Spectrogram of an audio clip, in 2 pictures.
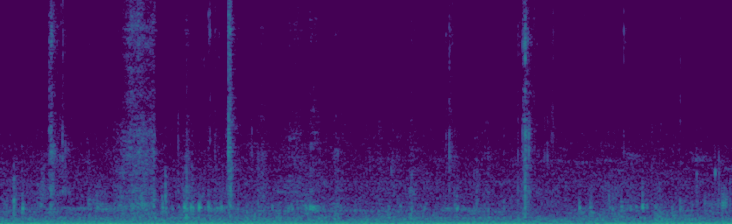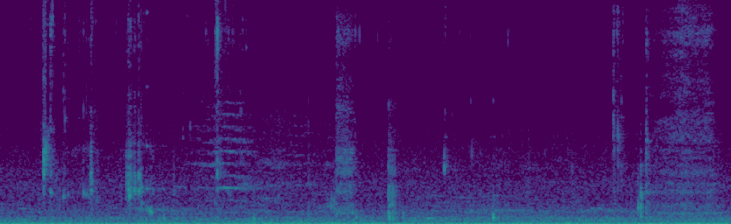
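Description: A person chewing a large mouthful of rice eaten by hand, with many short wet mouth smacks and clicks.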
